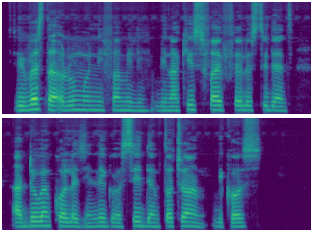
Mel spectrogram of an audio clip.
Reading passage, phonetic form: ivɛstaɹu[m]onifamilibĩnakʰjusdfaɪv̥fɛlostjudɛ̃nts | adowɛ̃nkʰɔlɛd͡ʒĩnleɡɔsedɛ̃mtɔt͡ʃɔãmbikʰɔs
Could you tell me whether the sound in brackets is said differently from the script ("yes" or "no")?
no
